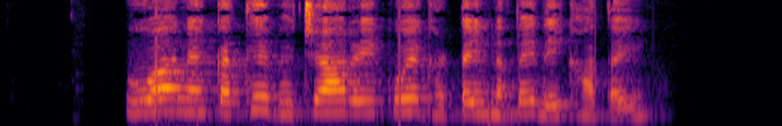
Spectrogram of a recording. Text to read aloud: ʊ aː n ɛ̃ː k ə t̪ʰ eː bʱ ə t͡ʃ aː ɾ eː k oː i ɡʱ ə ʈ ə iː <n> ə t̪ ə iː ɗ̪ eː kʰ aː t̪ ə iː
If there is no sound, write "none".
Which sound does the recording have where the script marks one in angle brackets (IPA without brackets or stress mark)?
n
